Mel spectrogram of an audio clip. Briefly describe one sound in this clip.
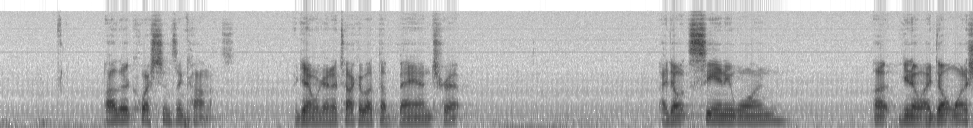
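A man speaks calmly into a microphone in a large room, pausing between phrases.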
